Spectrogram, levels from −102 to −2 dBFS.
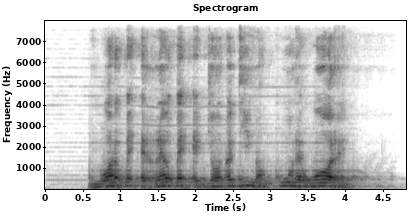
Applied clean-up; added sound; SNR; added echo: neural separator model SepFormer DNS4.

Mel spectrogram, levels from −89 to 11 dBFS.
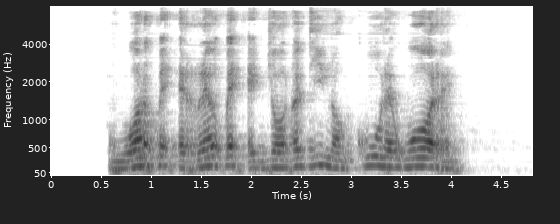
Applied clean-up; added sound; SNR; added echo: neural mask model DeepFilterNet 3.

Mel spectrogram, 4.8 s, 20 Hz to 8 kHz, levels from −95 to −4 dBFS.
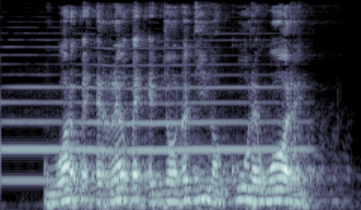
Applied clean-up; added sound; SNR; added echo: none; Wind instrument, woodwind instrument; 14 dB; reverberation time 0.6 s.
